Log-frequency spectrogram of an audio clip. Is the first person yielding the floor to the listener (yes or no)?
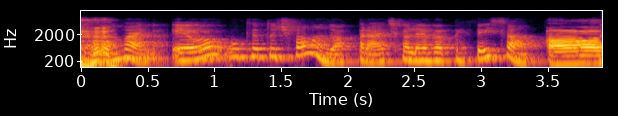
yes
